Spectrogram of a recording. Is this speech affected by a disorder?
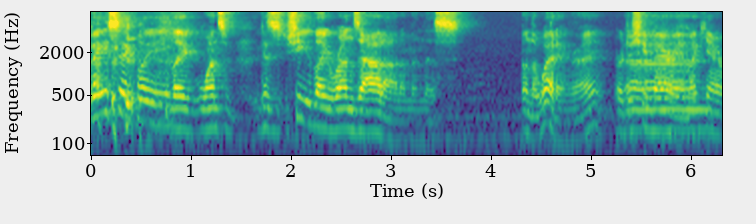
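No.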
